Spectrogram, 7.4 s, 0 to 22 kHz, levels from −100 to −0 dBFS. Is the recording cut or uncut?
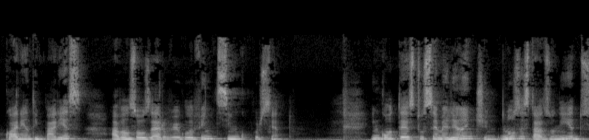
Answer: uncut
